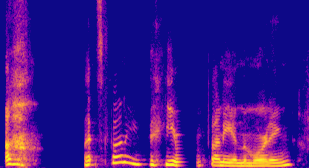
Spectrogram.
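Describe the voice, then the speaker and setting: Woman playing an eager, insecure thirties woman, swooping pitch. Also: big pitch swings, moderate pace, vocal fry, dry recording, studio quality, full character voice. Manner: hesitant, overeager. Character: eager, insecure woman in her mid-thirties, people-pleasing lover. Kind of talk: screenplay table read.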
